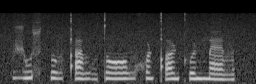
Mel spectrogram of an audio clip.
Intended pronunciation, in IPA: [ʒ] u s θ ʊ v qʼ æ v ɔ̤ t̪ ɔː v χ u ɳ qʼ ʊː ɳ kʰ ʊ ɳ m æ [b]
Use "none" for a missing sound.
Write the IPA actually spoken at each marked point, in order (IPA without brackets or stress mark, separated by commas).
ʒ, v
